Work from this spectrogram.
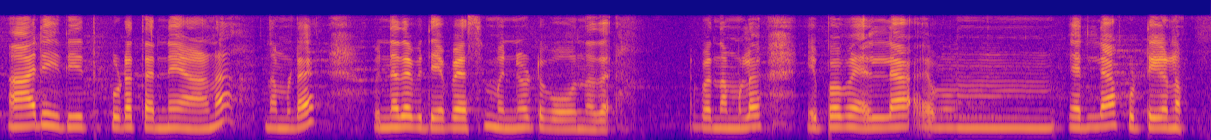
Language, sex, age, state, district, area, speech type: Malayalam, female, 45-60, Kerala, Kollam, rural, spontaneous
